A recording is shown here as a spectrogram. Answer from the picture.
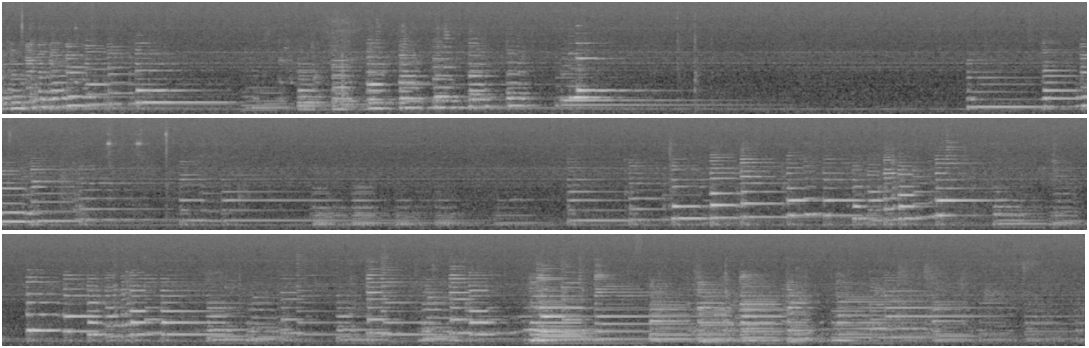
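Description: Solo classical guitar playing a Spanish fandanguillo: quick plucked runs and chords. About six seconds in, a held chord rings and dies away, then the playing comes back loudly, with hard-struck chords later on.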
